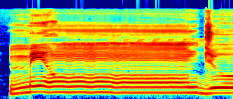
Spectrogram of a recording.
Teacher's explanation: এই নুন সাকিনকে নাকের ভিতরে লুকাইয়া গুন্নার সহিত পড়ব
